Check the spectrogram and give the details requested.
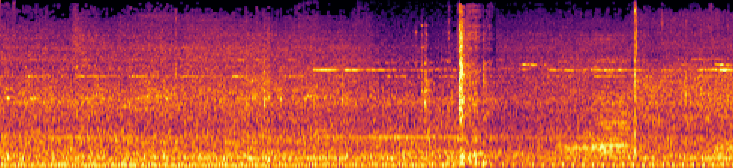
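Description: Amtrak passenger train pulling away and rolling past at low speed: a steady low rumble, with a single sharp clank about six seconds in.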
